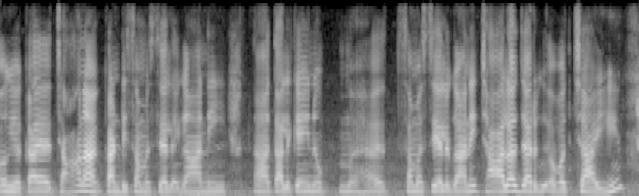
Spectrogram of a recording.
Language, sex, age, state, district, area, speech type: Telugu, female, 18-30, Telangana, Nizamabad, urban, spontaneous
